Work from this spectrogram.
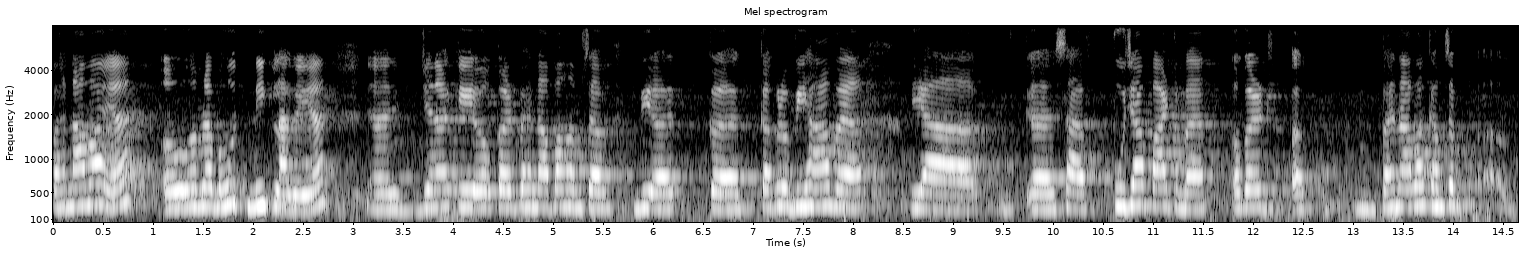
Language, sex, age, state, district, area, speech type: Maithili, female, 18-30, Bihar, Purnia, urban, spontaneous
